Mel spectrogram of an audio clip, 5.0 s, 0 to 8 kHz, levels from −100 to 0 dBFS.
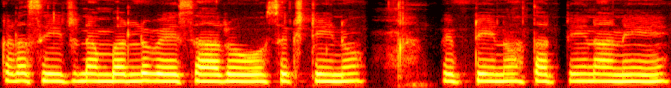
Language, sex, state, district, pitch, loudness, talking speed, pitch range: Telugu, female, Andhra Pradesh, Annamaya, 240 Hz, -14 LUFS, 95 wpm, 235-245 Hz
